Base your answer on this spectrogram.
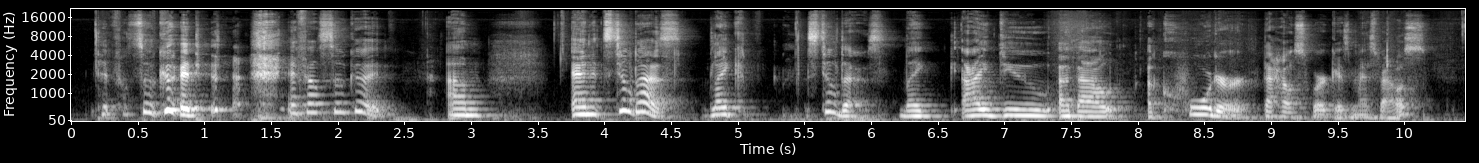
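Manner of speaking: moved, choked-up voice, catching with feeling. Sharing a personal story about their spouse, choked up. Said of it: "Sorry, I get choked up about this".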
